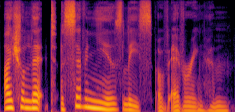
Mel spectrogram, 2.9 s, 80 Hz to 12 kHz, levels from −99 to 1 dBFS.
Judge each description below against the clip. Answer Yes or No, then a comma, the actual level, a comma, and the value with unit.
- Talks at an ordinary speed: Yes, average, 185 wpm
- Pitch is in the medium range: Yes, medium, 165 Hz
